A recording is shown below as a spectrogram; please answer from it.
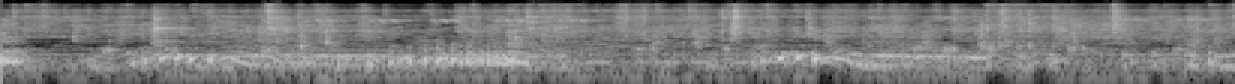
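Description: A pair of pouter pigeons coo close by in soft, rolling, throaty phrases, two bursts with a short pause between them, over faint background noise.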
